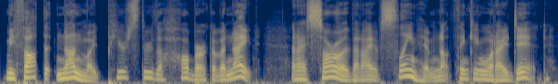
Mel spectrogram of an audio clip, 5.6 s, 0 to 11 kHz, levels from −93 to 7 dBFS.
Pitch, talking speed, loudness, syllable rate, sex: 145 Hz, 260 wpm, -22 LUFS, 5.7 syllables/s, male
